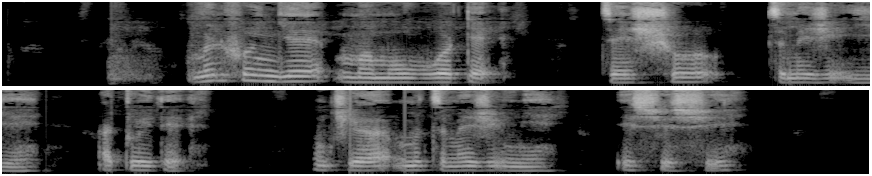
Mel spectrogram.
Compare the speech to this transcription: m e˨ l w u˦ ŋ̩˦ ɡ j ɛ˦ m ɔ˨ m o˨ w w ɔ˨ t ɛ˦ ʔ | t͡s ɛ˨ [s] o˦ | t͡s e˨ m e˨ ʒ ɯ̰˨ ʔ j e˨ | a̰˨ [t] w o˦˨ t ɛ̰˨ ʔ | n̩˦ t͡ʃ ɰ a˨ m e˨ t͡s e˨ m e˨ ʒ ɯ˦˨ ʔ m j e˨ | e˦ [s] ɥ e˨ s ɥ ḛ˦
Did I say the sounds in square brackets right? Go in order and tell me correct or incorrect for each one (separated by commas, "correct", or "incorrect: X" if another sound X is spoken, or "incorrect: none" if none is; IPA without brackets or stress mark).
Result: incorrect: ʃ, correct, correct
